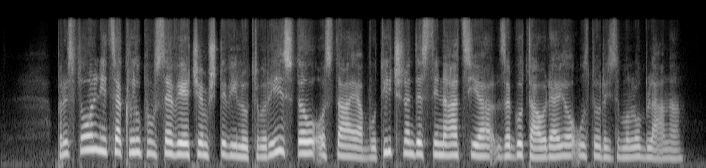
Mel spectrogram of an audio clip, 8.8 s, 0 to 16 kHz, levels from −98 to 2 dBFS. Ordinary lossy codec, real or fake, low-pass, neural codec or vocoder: none; fake; 10.8 kHz; codec, 16 kHz in and 24 kHz out, 0.8 kbps, FocalCodec, streaming, 65536 codes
